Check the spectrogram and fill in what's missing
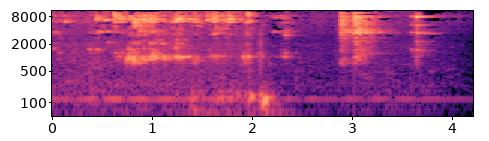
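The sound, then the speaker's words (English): A stirred, chilled drink is poured into a highball glass over ice, a steady trickle for about two seconds with light clinks of ice, followed by a few sharp glassy chinks and taps. “And we're going to pour that in a highball glass. I've put ice in to keep it chilled, because this is definitely a sipping drink.”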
